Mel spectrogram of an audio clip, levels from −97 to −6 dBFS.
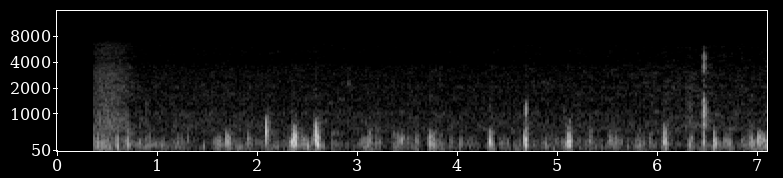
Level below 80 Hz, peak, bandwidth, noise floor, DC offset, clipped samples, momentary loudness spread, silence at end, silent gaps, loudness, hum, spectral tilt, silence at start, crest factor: -72 dBFS; -12 dBFS; 6.6 kHz; -64 dBFS; under 0.1%; under 0.1%; 25 LU; 0 s; none; -39 LUFS; none; -7.5 dB/octave; 0.35 s; 28 dB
